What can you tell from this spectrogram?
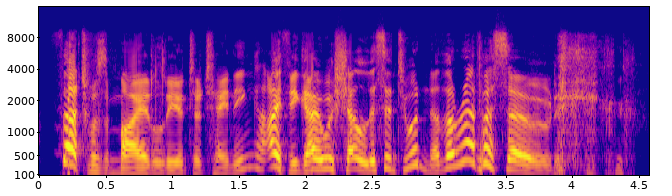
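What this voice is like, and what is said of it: Put-on British accent. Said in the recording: “do a voice ... I just went British”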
